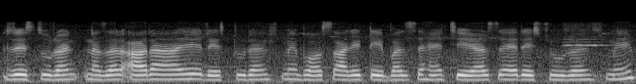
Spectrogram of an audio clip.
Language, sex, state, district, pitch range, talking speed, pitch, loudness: Hindi, female, Punjab, Kapurthala, 215-230 Hz, 150 wpm, 220 Hz, -17 LUFS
